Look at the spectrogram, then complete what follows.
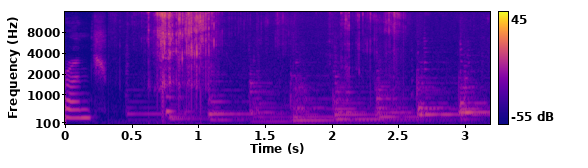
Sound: popcorn crunching; curious music

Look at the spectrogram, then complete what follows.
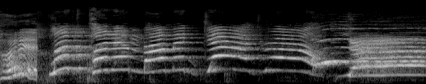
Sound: yelling; cheering

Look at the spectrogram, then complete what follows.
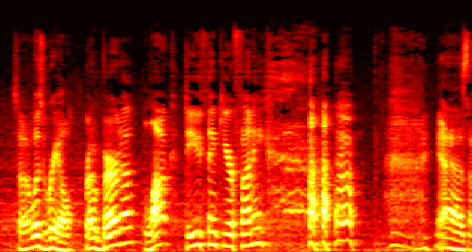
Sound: laughs

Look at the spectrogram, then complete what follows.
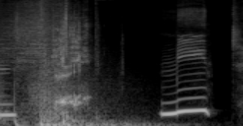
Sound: Belch

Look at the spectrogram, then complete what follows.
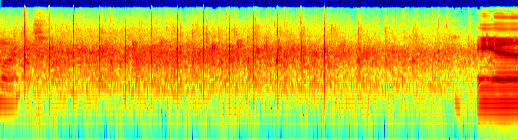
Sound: applause

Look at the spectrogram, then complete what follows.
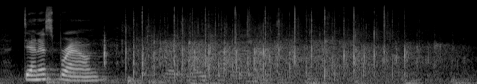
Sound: audience applauding

